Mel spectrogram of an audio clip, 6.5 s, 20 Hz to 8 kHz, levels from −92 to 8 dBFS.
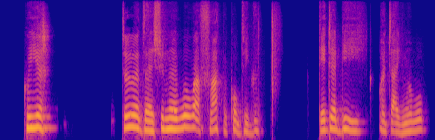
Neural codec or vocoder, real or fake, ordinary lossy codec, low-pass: codec, 16 kHz, 0.5 kbps, X-Codec, HuBERT features, trained on general audio; fake; none; none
